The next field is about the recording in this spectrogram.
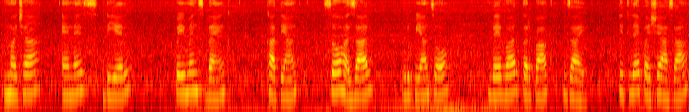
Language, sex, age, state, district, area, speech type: Goan Konkani, female, 30-45, Goa, Quepem, rural, read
